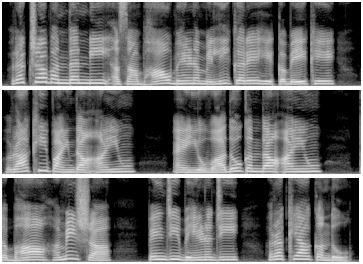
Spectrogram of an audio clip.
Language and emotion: Sindhi, neutral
